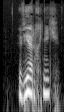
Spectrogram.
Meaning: upper
- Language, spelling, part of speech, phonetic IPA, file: Russian, верхний, adjective, [ˈvʲerxnʲɪj], Ru-верхний.ogg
